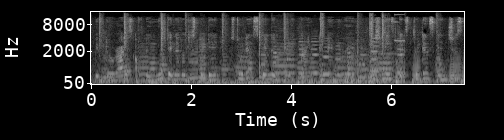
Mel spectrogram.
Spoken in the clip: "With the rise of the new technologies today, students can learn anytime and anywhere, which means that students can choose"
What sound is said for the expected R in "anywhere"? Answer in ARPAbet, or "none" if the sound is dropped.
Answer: L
